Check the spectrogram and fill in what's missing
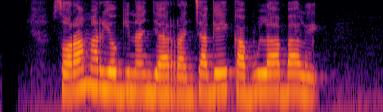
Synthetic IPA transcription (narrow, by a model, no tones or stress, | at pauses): sɔɾamaɾiɔɡinaɲd͡ʒaːaɲt͡ʃaɡɛkabulabalɛʔ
